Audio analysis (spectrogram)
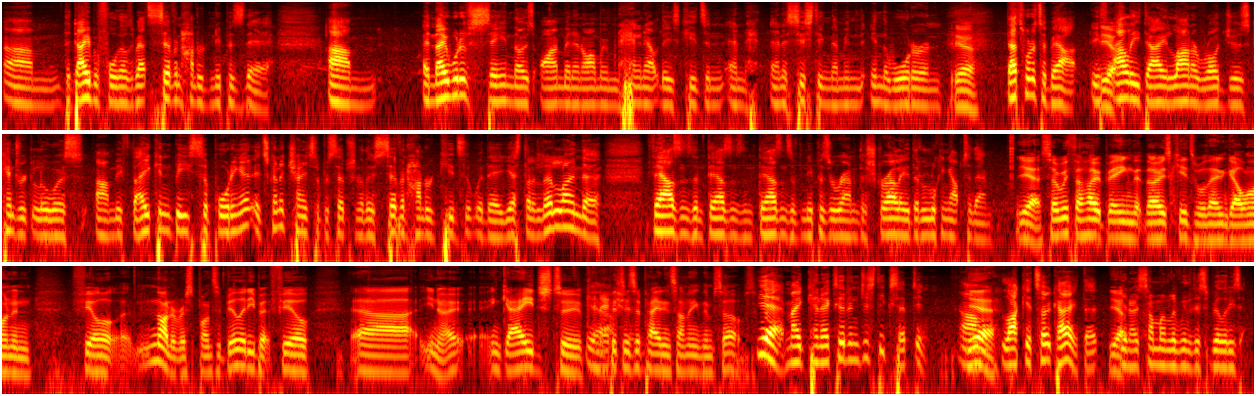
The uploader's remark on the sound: Live at Manly beach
